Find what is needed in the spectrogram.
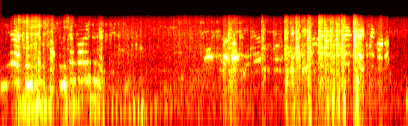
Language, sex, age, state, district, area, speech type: Malayalam, female, 18-30, Kerala, Alappuzha, rural, conversation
